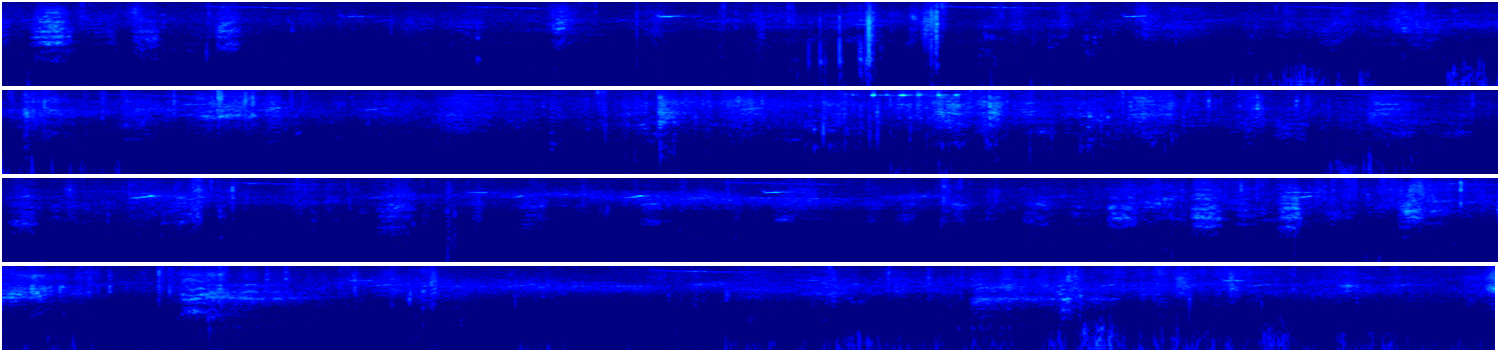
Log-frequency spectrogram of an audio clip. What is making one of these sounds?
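Paws patter on grass and paving.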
